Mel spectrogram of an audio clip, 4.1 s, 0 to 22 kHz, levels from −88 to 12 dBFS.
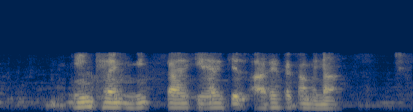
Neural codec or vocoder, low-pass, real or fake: codec, 44.1 kHz, 2.6 kbps, SNAC; 3.6 kHz; fake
